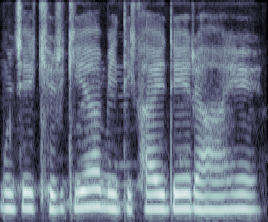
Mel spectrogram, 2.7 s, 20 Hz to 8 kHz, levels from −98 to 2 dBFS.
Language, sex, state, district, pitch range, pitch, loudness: Hindi, female, Arunachal Pradesh, Papum Pare, 195-210 Hz, 200 Hz, -14 LUFS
